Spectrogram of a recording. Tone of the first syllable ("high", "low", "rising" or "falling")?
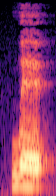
low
